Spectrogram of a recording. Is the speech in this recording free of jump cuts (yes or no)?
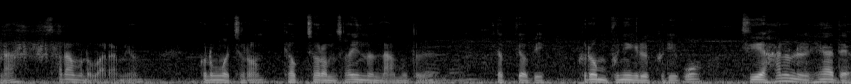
yes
